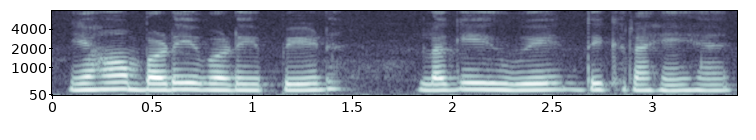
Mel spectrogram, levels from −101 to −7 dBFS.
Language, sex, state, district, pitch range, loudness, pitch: Hindi, female, Chhattisgarh, Bastar, 210-230 Hz, -16 LUFS, 220 Hz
